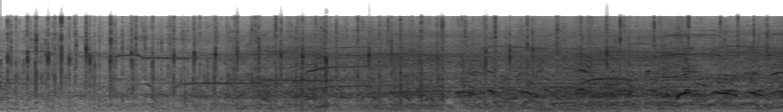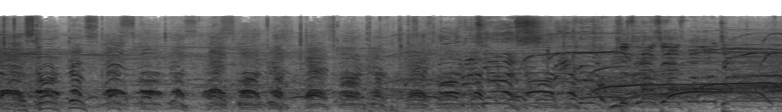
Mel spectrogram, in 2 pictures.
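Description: Band music plays loudly through big loudspeakers.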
